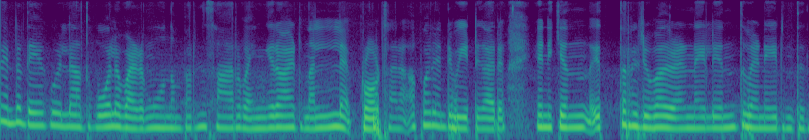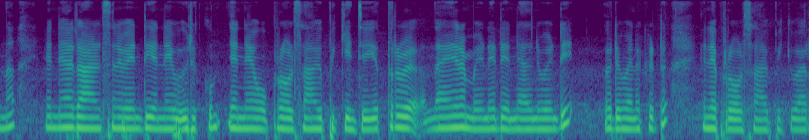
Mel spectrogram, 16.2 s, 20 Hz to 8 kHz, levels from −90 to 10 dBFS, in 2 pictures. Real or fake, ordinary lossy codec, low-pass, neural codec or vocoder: real; none; none; none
